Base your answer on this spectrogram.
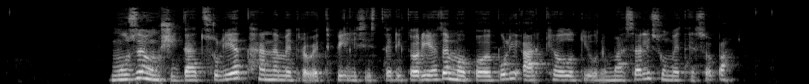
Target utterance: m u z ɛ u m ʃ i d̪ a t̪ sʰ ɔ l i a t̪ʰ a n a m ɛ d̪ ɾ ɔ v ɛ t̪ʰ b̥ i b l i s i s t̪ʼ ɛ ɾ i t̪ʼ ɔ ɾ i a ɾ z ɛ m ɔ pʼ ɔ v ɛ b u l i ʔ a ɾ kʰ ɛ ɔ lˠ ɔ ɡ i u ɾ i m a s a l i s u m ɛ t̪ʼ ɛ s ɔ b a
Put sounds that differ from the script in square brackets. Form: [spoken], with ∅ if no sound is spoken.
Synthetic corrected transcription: m u z ɛ u m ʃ i d̪ a t̪ sʰ [u] l i a t̪ʰ a n a m ɛ d̪ ɾ ɔ v ɛ t̪ʰ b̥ i [∅] l i s i s t̪ʼ ɛ ɾ i t̪ʼ ɔ ɾ i a [∅] z ɛ m ɔ pʼ ɔ v ɛ b u l i ʔ a ɾ kʰ ɛ ɔ lˠ ɔ ɡ i u ɾ i m a s a l i s u m ɛ t̪ʼ ɛ s ɔ b a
